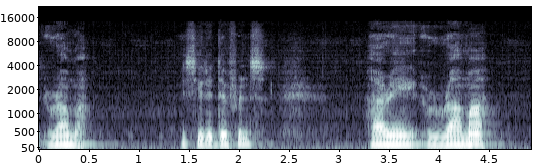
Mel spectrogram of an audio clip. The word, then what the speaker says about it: Rama: And it's Hare Rama, it's not Hare Ram. I mean, you can say Hare Ram, but then again, Hare Rama is the actual thing.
